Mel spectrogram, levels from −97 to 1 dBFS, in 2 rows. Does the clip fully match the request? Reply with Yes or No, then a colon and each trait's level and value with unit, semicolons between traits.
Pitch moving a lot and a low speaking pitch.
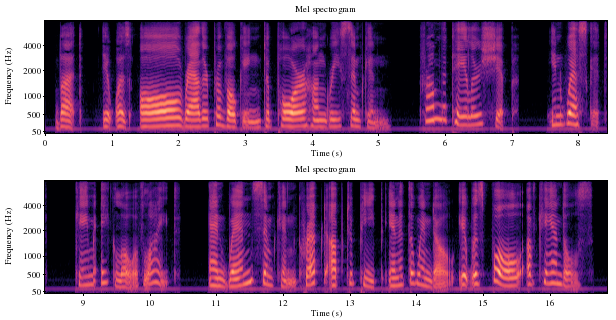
No: wide, 6.1 semitones; high, 205 Hz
